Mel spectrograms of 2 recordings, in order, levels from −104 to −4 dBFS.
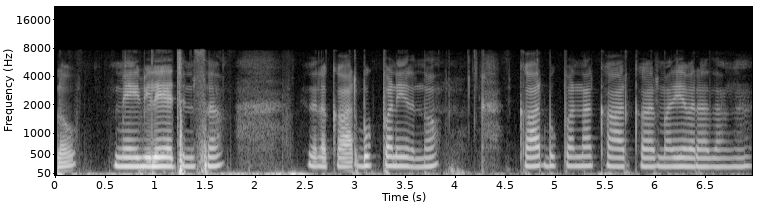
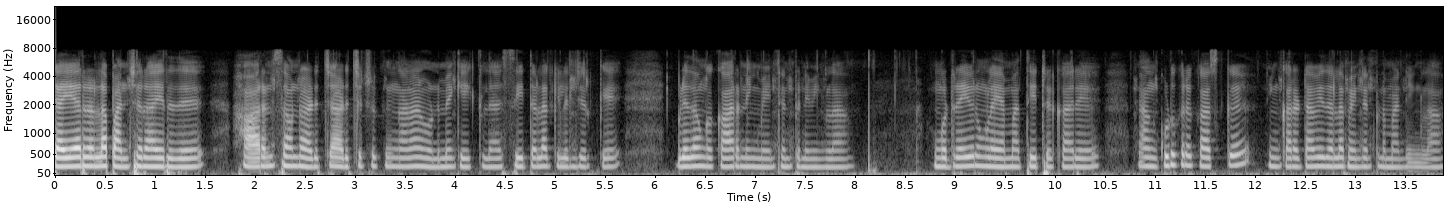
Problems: none marked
